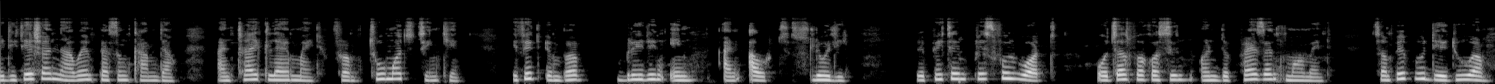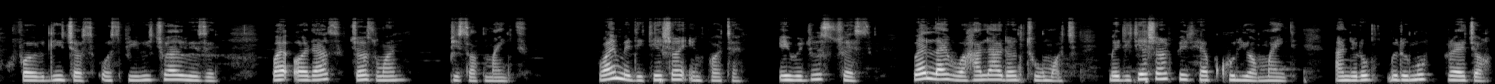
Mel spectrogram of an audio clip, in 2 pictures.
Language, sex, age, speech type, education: Nigerian Pidgin, female, 15-29, spontaneous, tertiary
